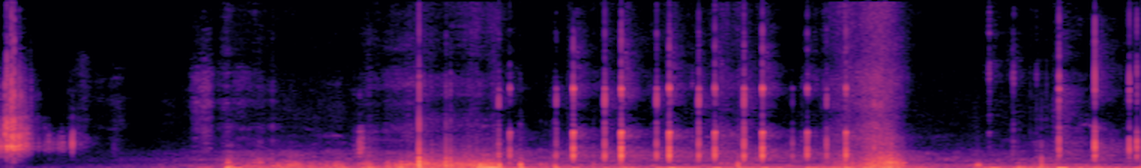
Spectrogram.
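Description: A small white plastic melatonin bottle with a purple cap, partly full of tablets, is shaken and tapped with long nails. After a brief quiet start, a steady rattle of tablets begins, cut through by sharp, bright clicks that stop almost instantly, over a soft low rumble.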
